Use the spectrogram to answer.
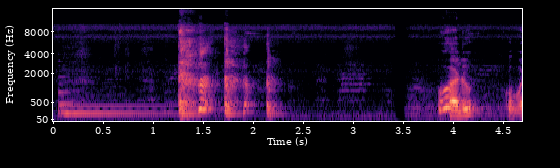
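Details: A few short, acted coughs from a comedy sketch about types of people coughing, with a tone and brief voices in the background; the coughs are simulated, not real.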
